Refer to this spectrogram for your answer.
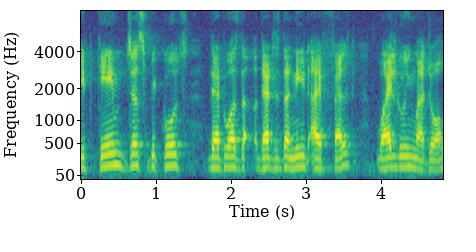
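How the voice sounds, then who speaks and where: Bright and sharp in tone, a man speaks at a fairly high pitch with fairly even intonation. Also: moderate pace. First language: an Indian language. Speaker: ophthalmologist and cornea specialist. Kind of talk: conference talk. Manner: halting.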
